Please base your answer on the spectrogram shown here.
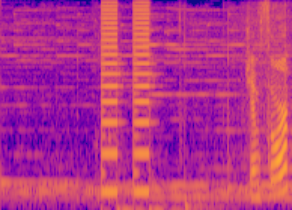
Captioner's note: buzzer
